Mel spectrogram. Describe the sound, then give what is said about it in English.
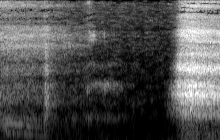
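A deep breath drawn in during a guided relaxation exercise, heard as a loud, breathy rushing inhale near the end after a stretch of faint, quiet sounds. “let's take a nice deep breath to start with. Take a nice deep breath with me.”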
